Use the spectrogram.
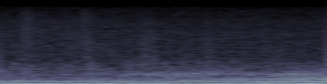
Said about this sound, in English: A plane is flying directly overhead, and the sound of its engines is like the rumble of a distant washing machine.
